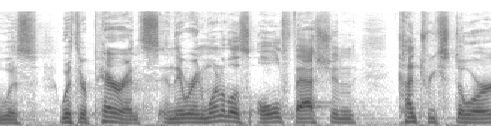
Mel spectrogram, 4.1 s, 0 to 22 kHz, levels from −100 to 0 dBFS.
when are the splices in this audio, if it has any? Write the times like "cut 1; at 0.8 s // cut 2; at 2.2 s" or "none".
none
